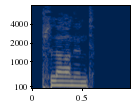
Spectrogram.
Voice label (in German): "planend", German; adjectives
